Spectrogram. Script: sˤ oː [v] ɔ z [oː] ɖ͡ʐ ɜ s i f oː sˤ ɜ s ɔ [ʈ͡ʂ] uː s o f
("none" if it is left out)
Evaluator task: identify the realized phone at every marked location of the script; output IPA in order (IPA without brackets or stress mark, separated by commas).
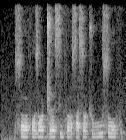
f, ɔː, ʈ͡ʂ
